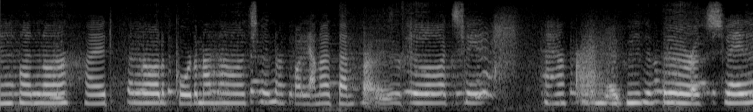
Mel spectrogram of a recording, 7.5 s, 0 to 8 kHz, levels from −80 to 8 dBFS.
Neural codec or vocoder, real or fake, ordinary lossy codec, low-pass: codec, 16 kHz, 0.5 kbps, X-Codec, HuBERT features, trained on balanced general audio; fake; none; none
